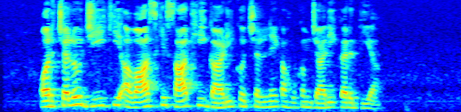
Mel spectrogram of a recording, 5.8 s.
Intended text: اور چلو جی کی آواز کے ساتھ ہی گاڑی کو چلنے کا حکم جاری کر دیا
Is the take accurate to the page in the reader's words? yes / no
yes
